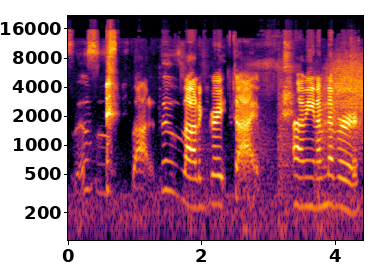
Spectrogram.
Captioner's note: Calla chuckles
